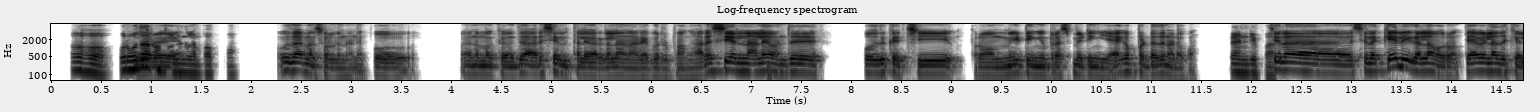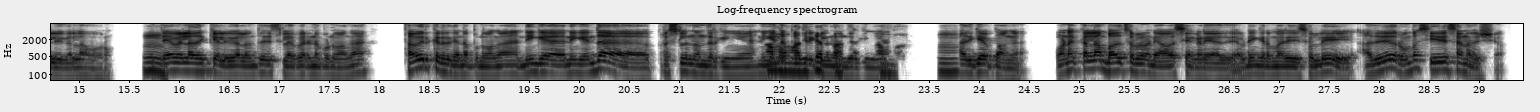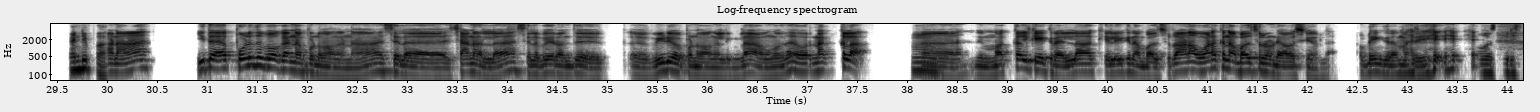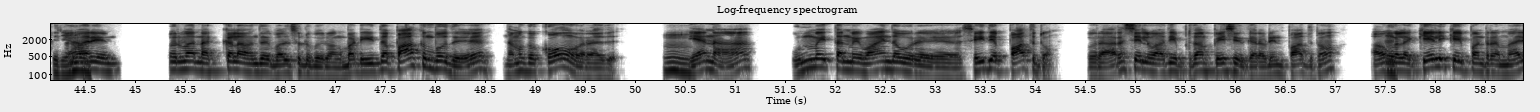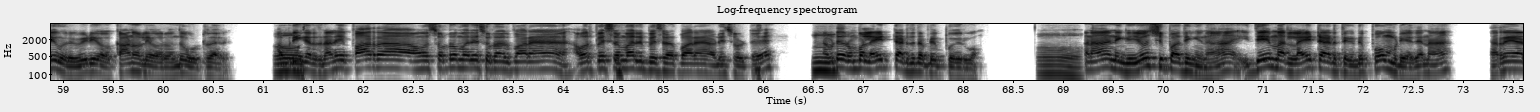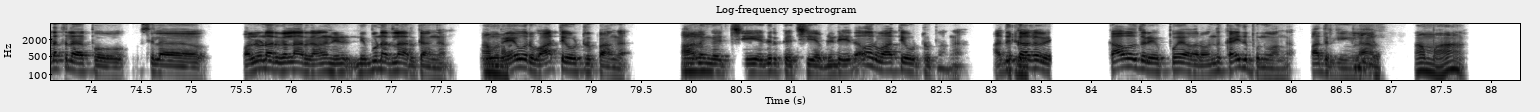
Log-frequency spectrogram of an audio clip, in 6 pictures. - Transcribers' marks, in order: other background noise; laughing while speaking: "அப்படின்கிற மாரி"; tapping
- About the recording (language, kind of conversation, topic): Tamil, podcast, செய்திகளும் பொழுதுபோக்கும் ஒன்றாக கலந்தால் அது நமக்கு நல்லதா?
